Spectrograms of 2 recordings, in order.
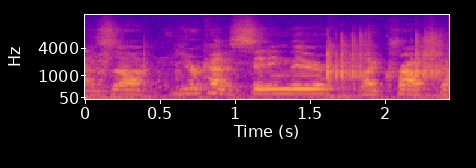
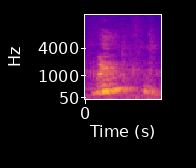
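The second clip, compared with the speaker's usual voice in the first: high yelp; 11 semitones higher, 7 dB louder than usual. Acted. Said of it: "people out in the water going".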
